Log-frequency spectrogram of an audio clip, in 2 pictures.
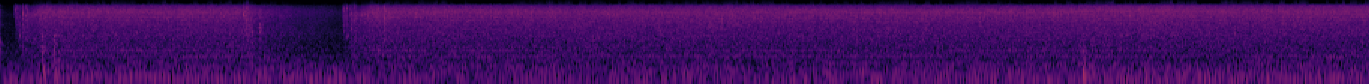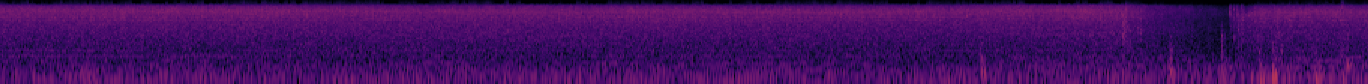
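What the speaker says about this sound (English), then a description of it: "Alright, I think it's time for a pressure washer." A pressure washer sprays nonstop in the video game Crime Scene Cleaner, a loud, even hiss that holds steady for over twenty seconds with only two very short breaks.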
